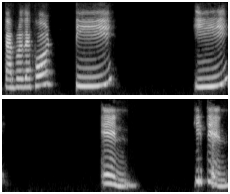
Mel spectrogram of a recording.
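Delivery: "কে", "আই", "টি" as separate letters, then "কিট"; syllable by syllable. Shown as a demonstration. Teacher showing pupils how to split "kitten", letter by letter. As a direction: spell "kitten" in two chunks with long pauses between letters. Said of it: "syllable ভাগ ভাগ করে উচ্চারণ করব".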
